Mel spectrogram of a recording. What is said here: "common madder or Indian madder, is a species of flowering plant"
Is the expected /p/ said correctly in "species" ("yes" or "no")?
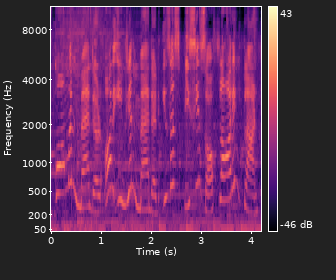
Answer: yes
